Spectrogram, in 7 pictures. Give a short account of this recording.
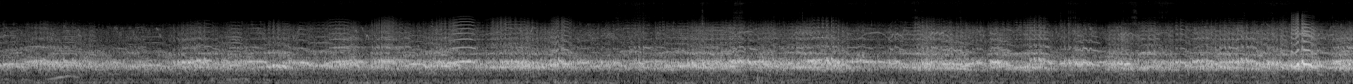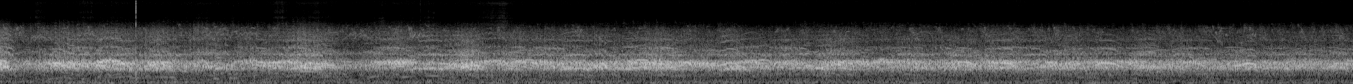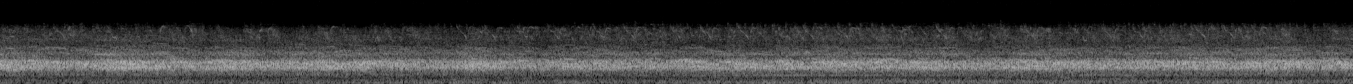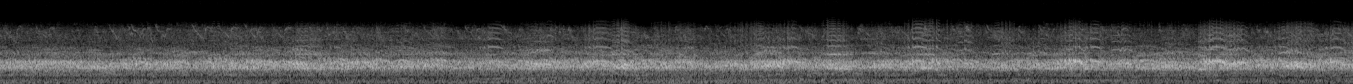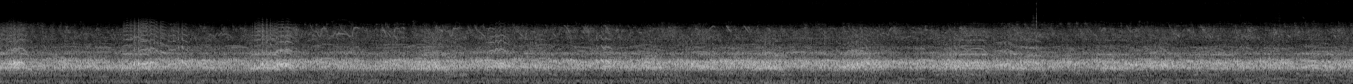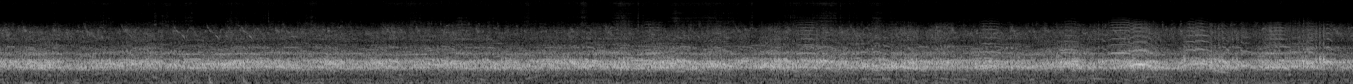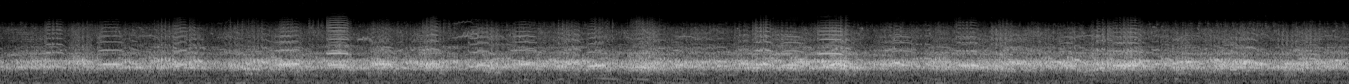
During their autumn migration northern Europe's cranes gather in tens of thousands at Linum to feed and rest before continuing their journey southwards to Spain. During daylight hours the birds disperse to the surrounding farmlands, but just before dusk, with meticulous punctuality, they return in great numbers to a small area of fields and pools close to the village to roost. It is an amazing sight accompanied by wonderful, evocative sound. Wave after wave of birds in flocks 20 to 80 strong pass overhead in ever evolving V-formations trumpeting as they fly. Equally punctually, crowds of human birdwatchers congregate to see them. Most enjoy the spectacle in silence, but there are always a few murmuring on phones or chatting throughout. Tegel airport is near by and the Berlin/Hamburg motorway just a kilometer away. Heavy trucks drone along the skyline. Tall poplar trees line the paths and yellowing leaves rustle and hiss in the wind. Cows bellow across the landscape.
